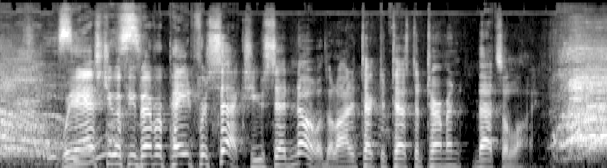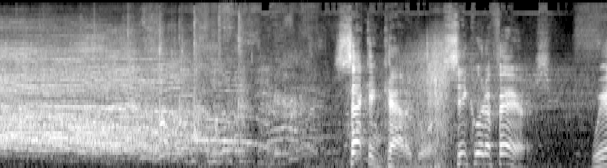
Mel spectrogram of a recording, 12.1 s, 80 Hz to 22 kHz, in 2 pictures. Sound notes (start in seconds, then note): 5.5 audience oohs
